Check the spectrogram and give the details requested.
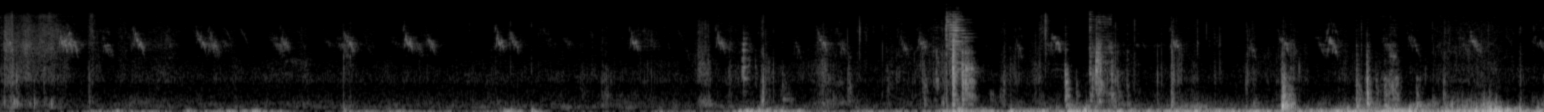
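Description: A small bird chirping over and over, short high notes about twice a second. From about halfway a low rumble comes in, with two sharp knocks a second or so apart.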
